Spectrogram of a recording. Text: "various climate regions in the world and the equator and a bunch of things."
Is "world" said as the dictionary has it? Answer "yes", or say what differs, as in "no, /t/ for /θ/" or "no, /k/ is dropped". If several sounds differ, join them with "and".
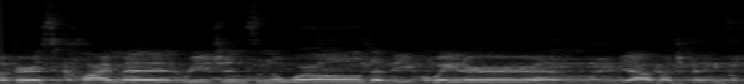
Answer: yes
